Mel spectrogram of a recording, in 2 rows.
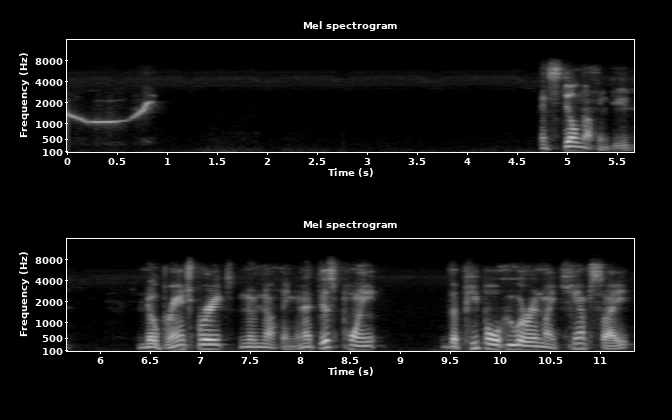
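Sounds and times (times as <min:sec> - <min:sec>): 
clear human whistle: 0:00.0 - 0:01.0
speech: 0:04.8 - 0:05.8, 0:06.4 - 0:08.8, 0:09.4 - 0:11.3.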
